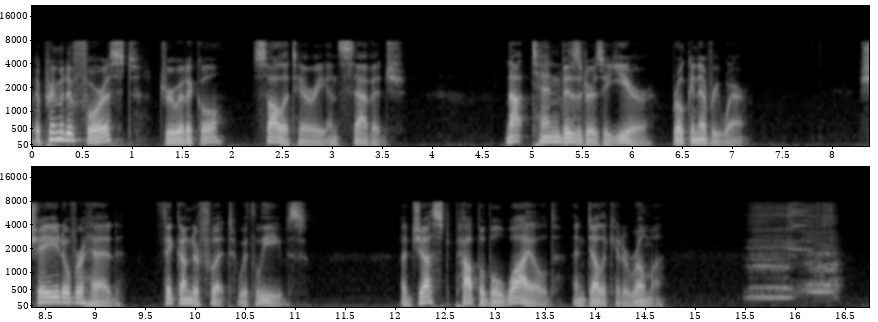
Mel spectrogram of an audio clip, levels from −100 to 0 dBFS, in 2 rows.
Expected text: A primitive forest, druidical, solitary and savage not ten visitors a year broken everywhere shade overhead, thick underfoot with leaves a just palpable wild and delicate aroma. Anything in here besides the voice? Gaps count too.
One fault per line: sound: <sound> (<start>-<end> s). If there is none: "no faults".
sound: squeak (15.5-16.5 s)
